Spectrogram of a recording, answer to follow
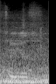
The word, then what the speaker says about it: Toyosu: He said it's not pronounced like that, but it's Toyosu.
